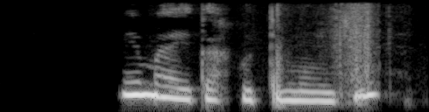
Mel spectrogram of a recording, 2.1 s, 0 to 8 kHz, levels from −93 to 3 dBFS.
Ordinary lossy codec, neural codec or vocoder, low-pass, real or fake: AAC, 48 kbps; vocoder, 22.05 kHz, 80 mel bands, Vocos; 7.2 kHz; fake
